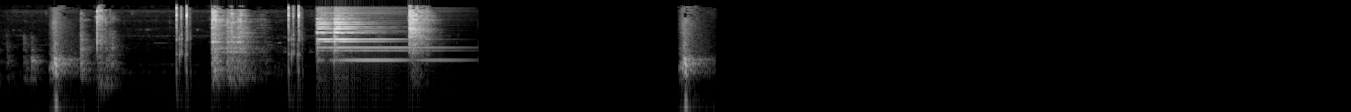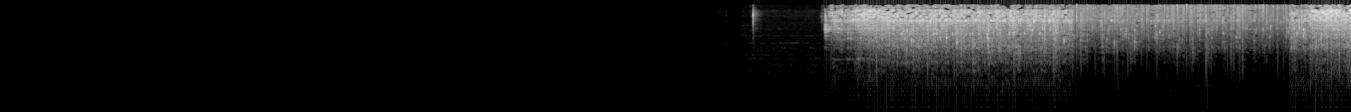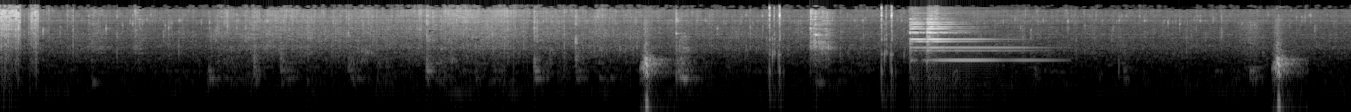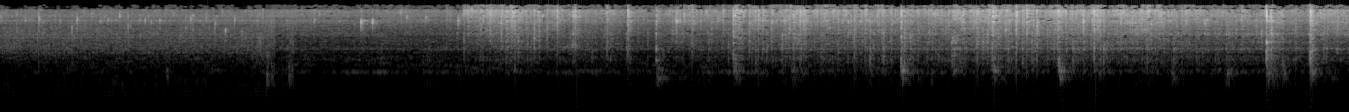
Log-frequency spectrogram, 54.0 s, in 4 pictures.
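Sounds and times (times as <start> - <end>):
ringing metallic clang: 3.2 - 4.8, 36.1 - 37.7
onions sizzling in hot oil: 21.8 - 36.1, 37.2 - 54.0.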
